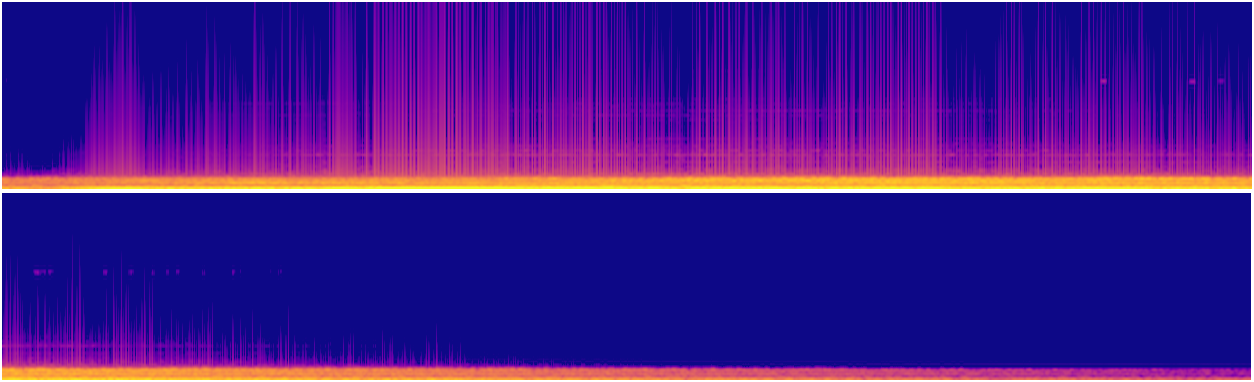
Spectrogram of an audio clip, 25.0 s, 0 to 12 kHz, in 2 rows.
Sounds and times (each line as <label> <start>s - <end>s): deep space drone 0.0s - 18.3s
